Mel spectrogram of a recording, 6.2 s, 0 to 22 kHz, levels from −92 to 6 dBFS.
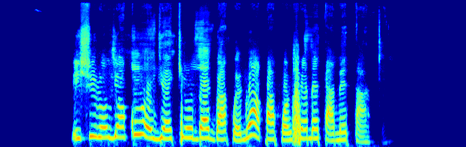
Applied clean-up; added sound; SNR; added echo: neural mask model Resemble Enhance denoiser.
